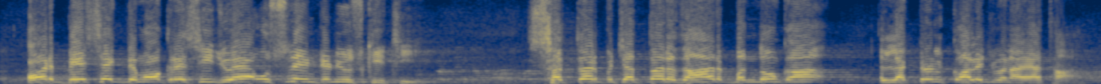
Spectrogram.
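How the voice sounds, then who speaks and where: Over noticeable background noise, a man talks at an extremely high pitch in a monotone, flat delivery. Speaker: defense minister, member of national assembly. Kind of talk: parliamentary floor speech, heated debate. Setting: national assembly hall with interruptions from other members. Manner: aggressive, sarcastic, forceful.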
